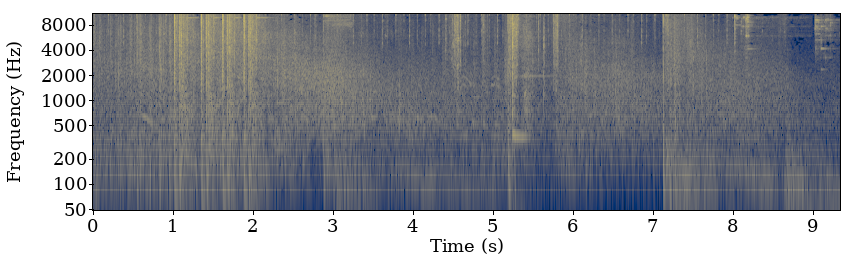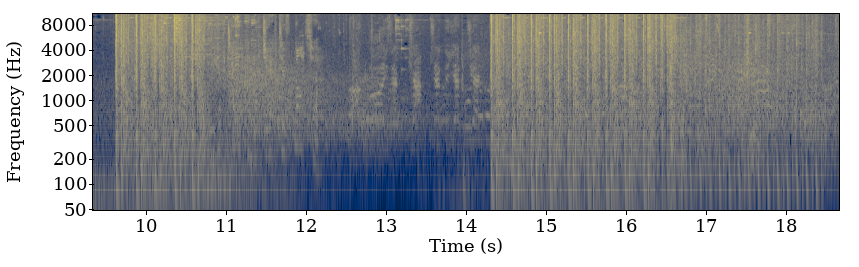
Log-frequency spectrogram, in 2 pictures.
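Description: A rifle fires in sharp, loud cracks.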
